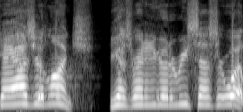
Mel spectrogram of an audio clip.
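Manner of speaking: very high yell carrying across a room. Retelling yelling across the lunch tables to his buddies in middle school, retelling a yell. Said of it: "I just started yelling across the lunch tables".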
